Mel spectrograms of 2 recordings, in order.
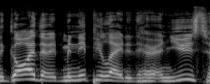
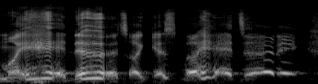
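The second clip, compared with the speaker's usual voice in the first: put-on crying small child's voice, in pain; 10 semitones higher than usual. A father retells what his crying son told him outside: imitating a child in pain. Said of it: "he was in like incredible pain".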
